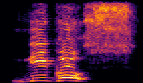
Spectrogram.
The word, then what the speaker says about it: Negus: The other word, negos, which is spelled Negus.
